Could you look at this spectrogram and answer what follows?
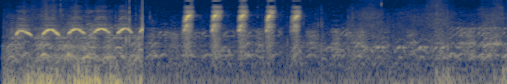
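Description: A dog barking five times in quick succession, each bark sharp and loud. Before the barks comes a run of five short, high calls that rise and fall, at the same quick pace.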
